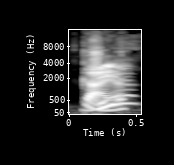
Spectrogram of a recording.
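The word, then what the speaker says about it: Gaea: for green Jia's anthem gia did you go there Gia Gaia Gaia remember guy his cradle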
